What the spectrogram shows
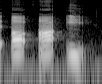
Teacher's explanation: निर्नुनासिक है जिसमें हवा केवल मुंह से निकलती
